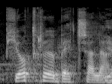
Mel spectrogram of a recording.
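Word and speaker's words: Piotr Beczała: Ja, wir spielen jetzt mal Gern habe ich die Frauen geküsst von, wie spricht man diesen? – Piotr Beczala.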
